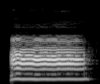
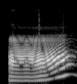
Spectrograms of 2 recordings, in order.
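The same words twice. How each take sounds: First: The pitch stays high and level. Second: The pitch dips low and comes back up.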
